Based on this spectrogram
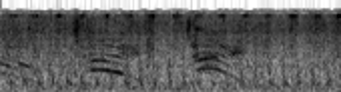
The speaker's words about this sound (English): Miller and Phillips watch their boat lowered by a chopper.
